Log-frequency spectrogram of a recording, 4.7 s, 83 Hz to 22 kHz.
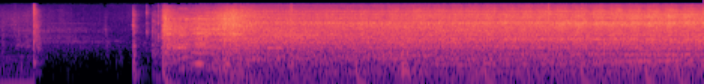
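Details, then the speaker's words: BMW 335i wagon, N54, restart after checking cylinder four injector seating and grounds: cranks, catches, idles with a recurring uneven thump; cylinder one misfire, diagnosed as a bad injector. "misfire cylinder one all right well i am confident to say that this car has got a bad injector"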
